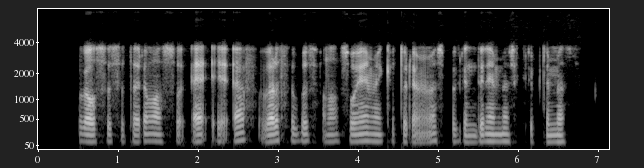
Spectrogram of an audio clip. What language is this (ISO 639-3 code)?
lit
